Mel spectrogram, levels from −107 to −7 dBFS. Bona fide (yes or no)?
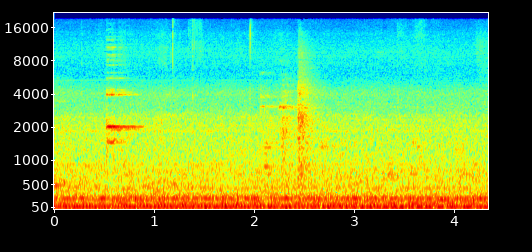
yes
